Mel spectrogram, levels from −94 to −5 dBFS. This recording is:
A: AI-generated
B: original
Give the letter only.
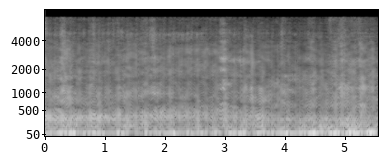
A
